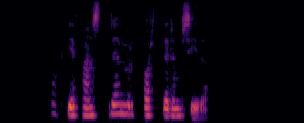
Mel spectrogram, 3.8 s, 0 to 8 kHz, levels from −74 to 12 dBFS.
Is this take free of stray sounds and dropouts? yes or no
yes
